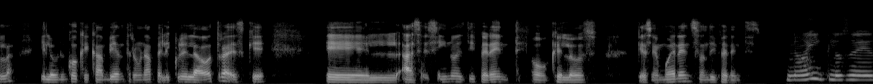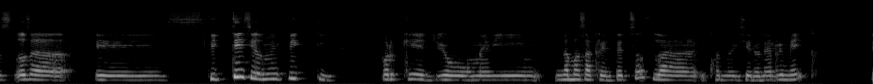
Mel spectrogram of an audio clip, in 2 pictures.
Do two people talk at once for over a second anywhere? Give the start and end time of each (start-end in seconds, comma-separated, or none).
none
